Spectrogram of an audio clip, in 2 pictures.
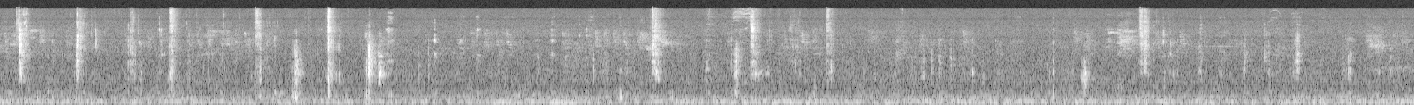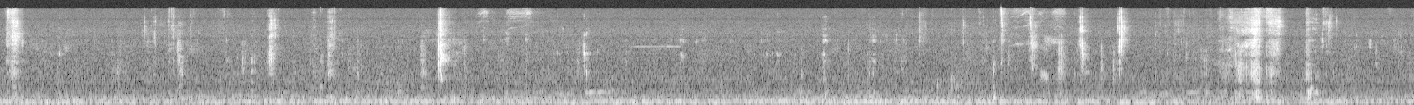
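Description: Chewing of braised pork hock and rice: wet mouth clicks and smacks scattered throughout, coming thicker near the end as a piece of hock is bitten.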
